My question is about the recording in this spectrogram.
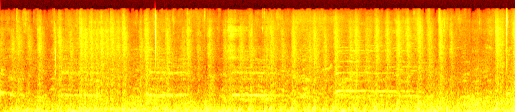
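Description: Strong gusting wind buffeting the microphone, a heavy continuous rumble, with several drawn-out tones of about a second each rising over it at intervals.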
